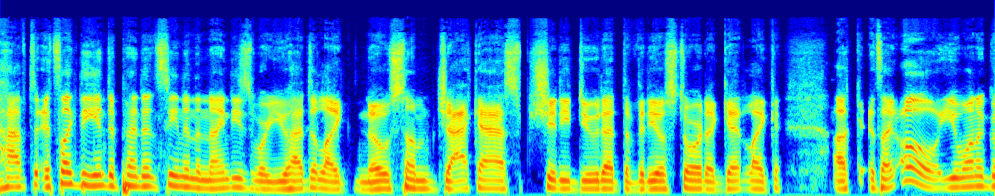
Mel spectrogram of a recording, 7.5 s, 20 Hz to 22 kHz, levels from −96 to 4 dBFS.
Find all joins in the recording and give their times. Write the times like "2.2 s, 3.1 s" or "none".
3.9 s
